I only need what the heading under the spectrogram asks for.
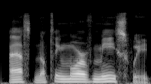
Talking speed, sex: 235 wpm, male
